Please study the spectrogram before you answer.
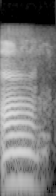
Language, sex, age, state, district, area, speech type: Manipuri, male, 60+, Manipur, Kangpokpi, urban, conversation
